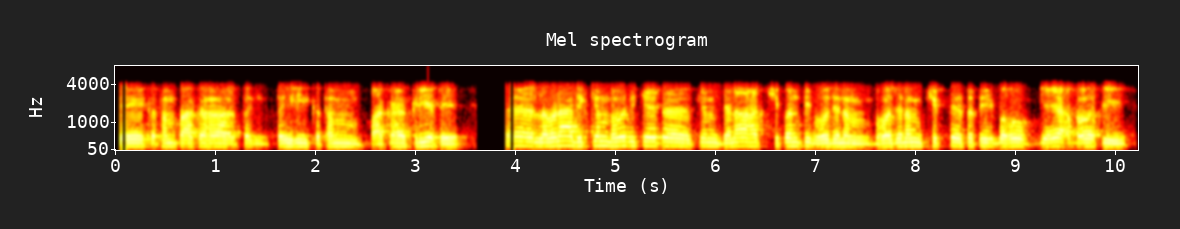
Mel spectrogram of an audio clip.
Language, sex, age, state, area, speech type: Sanskrit, male, 30-45, Madhya Pradesh, urban, conversation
